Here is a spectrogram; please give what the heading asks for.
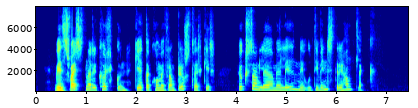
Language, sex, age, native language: Icelandic, female, 40-49, Icelandic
